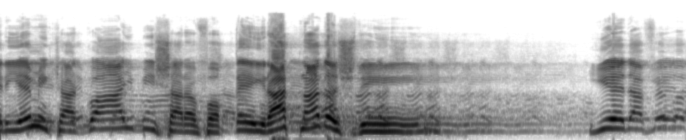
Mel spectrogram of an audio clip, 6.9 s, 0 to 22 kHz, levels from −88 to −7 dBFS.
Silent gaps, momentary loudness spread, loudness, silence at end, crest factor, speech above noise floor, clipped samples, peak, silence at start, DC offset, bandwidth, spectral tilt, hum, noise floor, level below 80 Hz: none; 17 LU; -15 LUFS; 0 s; 14 dB; 31 dB; under 0.1%; 0 dBFS; 0 s; under 0.1%; 15.5 kHz; -5 dB/octave; none; -46 dBFS; -54 dBFS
